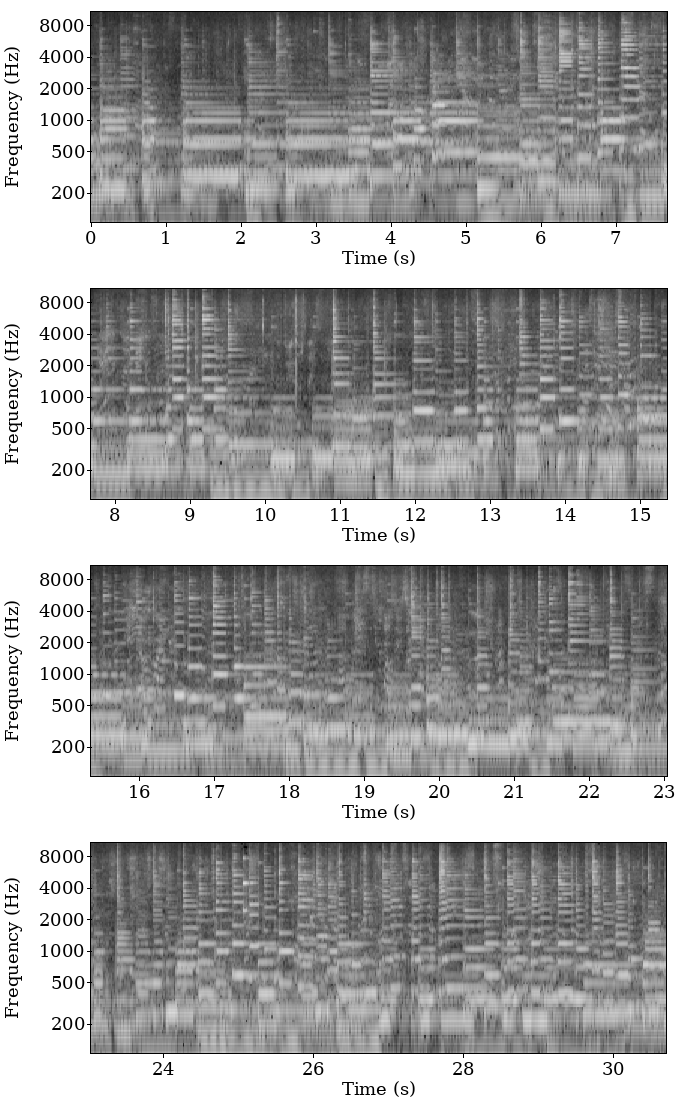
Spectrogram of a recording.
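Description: Nylon-string classical guitar playing a fast, busy line of plucked notes, with sustained lower keyboard notes underneath.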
